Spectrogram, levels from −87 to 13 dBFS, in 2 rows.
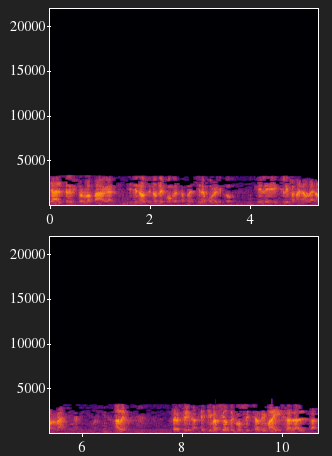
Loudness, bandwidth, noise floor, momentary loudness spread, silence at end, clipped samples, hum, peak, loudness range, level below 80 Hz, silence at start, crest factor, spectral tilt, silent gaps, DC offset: -16 LUFS; 3.5 kHz; -41 dBFS; 16 LU; 0 s; under 0.1%; none; 0 dBFS; 4 LU; -50 dBFS; 0 s; 18 dB; -6 dB/octave; none; under 0.1%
